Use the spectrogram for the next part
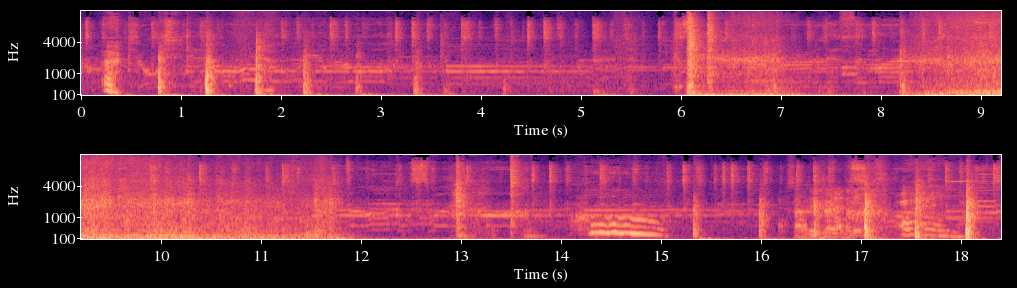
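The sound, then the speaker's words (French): A motorized garage door closes with a steady mechanical drone lasting a few seconds, surrounded by scattered clicks, knocks and brief bits of people talking before and after. “Est-ce qu'on ferme la porte de garage, oh, les amis?”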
